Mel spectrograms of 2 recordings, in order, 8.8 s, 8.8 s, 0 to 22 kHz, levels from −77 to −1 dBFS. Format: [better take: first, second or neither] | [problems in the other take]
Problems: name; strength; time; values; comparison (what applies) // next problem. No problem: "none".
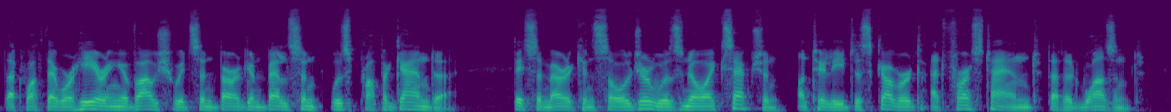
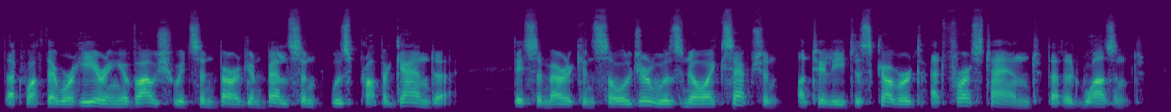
first | thin; very; fading below 350 Hz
